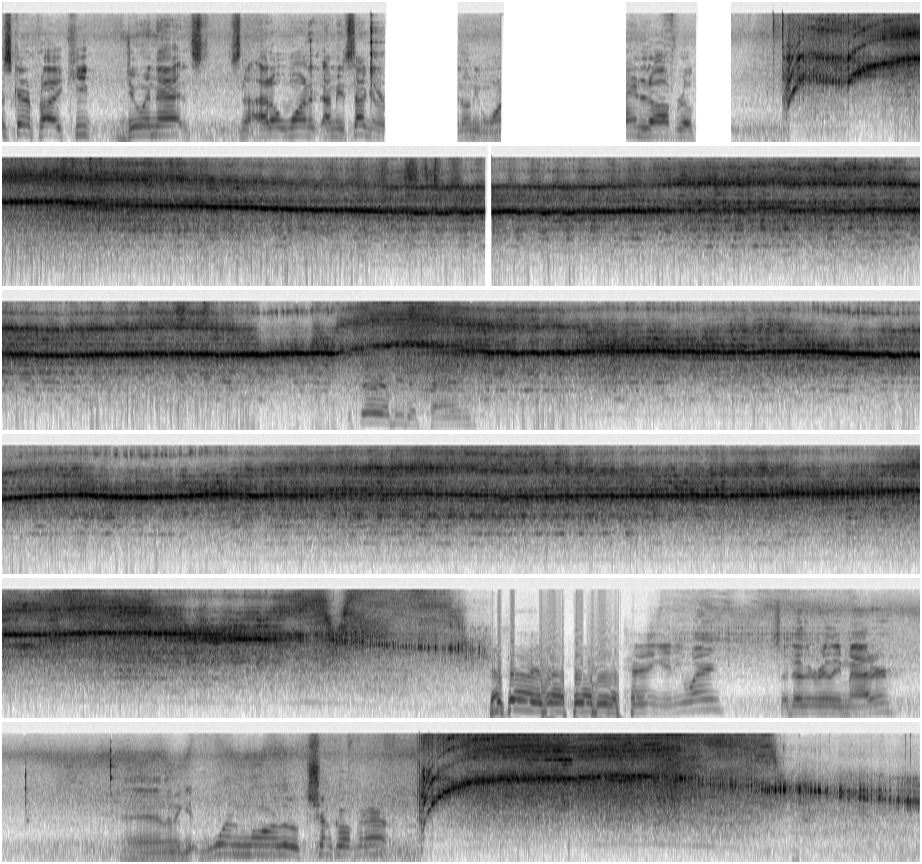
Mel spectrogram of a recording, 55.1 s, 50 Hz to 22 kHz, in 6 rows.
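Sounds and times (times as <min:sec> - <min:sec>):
angle grinder cutting steel: 0:07.8 - 0:41.6, 0:50.0 - 0:55.0.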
